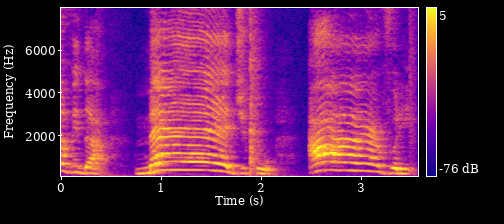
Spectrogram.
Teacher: a antepenúltima sílaba é a mais forte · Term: proparoxítonas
